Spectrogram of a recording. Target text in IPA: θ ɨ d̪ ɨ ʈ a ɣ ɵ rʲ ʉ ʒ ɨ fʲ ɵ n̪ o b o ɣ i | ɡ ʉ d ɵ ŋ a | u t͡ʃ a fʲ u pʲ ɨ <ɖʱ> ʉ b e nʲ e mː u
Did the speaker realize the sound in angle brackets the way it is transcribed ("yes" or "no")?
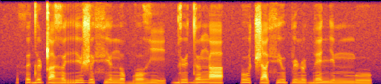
no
